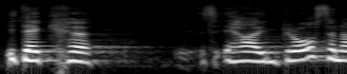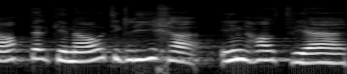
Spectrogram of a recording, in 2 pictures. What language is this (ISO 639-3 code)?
gsw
